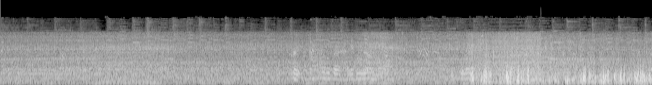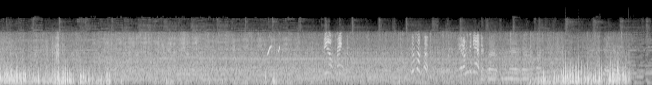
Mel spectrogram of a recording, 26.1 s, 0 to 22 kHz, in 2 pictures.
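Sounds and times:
wind buffeting microphone: 9.0 - 19.5, 20.2 - 25.7
microphone handling rumble: 9.1 - 19.2, 23.0 - 25.7
high chirping calls: 18.2 - 19.1.

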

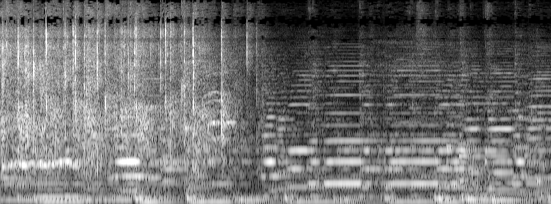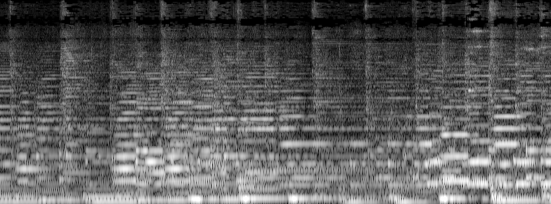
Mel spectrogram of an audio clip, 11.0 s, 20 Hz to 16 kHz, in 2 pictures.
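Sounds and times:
band playing instrumental tune: 0.0 - 11.0.

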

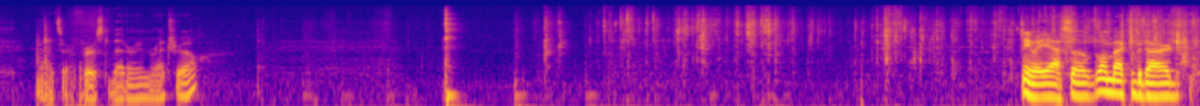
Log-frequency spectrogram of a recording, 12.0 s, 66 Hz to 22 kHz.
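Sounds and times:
foil wrapper tearing and crinkling: 5.4 - 12.0.

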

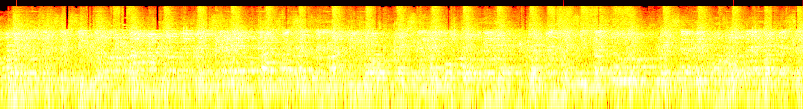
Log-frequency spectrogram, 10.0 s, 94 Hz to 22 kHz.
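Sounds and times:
musical accompaniment with steady beat: 0.0 - 10.0
women singing into microphones: 0.0 - 10.0.

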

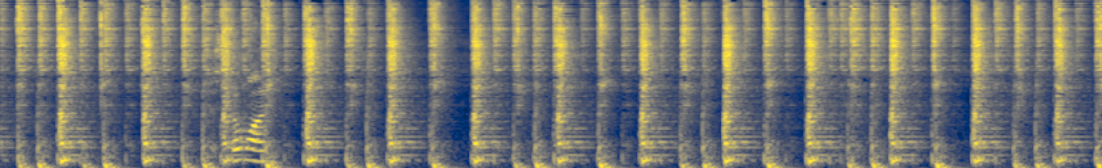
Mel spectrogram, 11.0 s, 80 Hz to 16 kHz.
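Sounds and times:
drum kit played with sticks: 0.0 - 11.0.

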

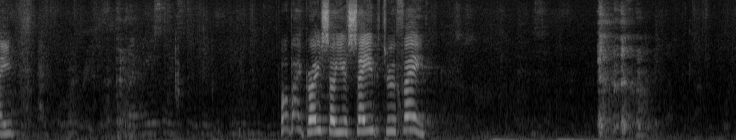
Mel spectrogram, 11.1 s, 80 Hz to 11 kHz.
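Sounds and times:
person coughing: 9.0 - 9.9.

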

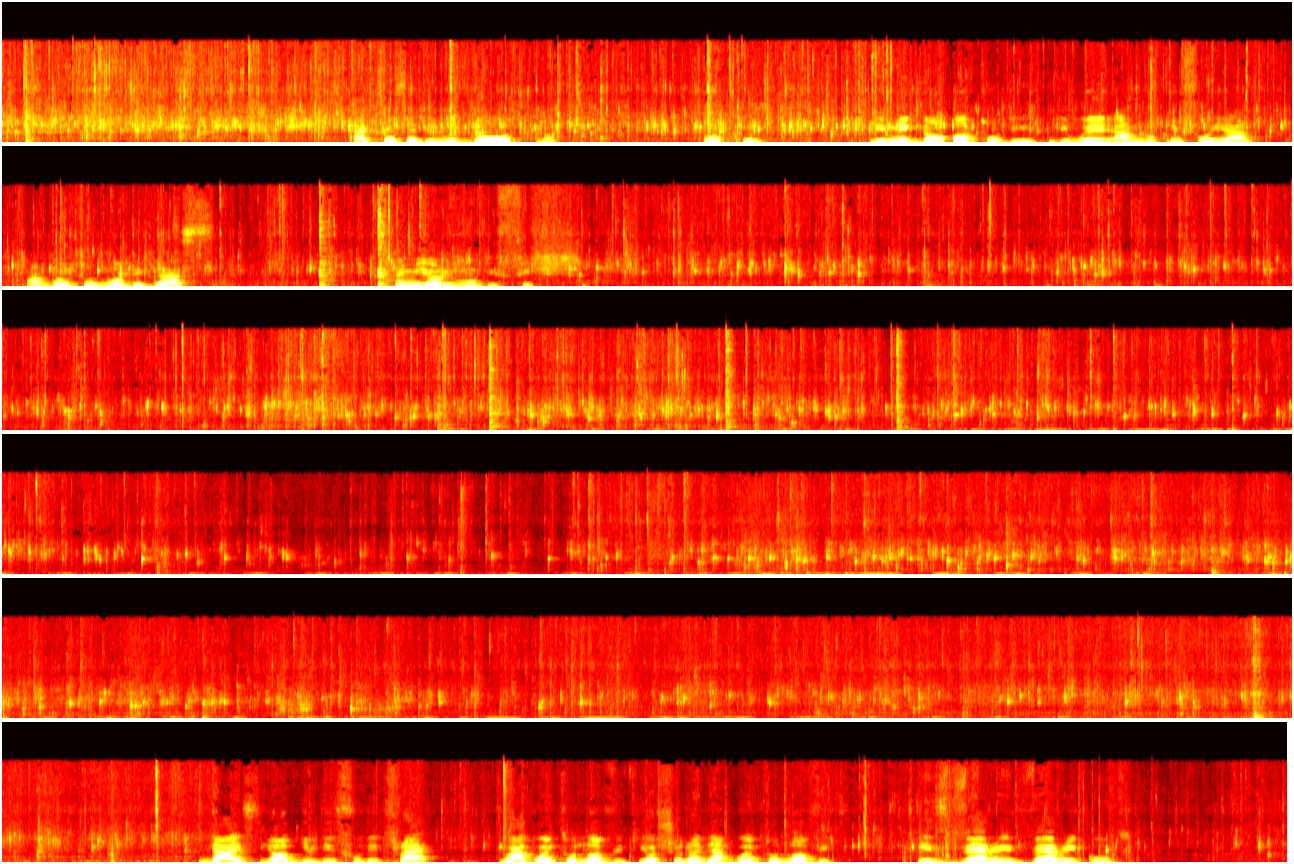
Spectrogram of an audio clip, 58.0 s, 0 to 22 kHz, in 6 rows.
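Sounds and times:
food sizzling in hot oil: 0.0 - 58.0.

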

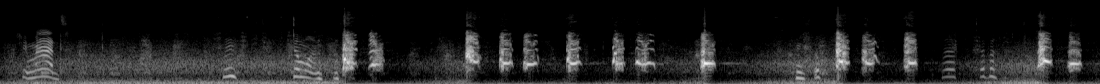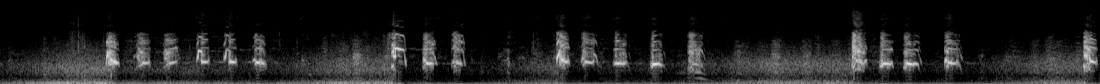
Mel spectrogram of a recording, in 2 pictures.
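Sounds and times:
dog yapping: 3.4 - 3.9, 4.6 - 7.3, 8.4 - 9.3, 12.0 - 14.1, 14.8 - 18.1, 19.5 - 20.8.

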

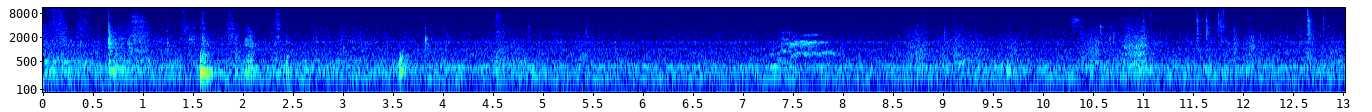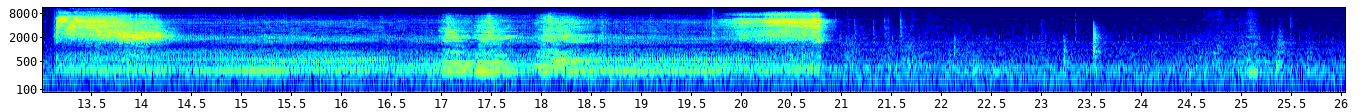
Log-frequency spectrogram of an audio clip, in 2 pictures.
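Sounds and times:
lightsaber electric hum: 13.1 - 21.4
lightsaber swing: 13.2 - 15.2, 16.0 - 20.9
lightsaber ignition burst: 13.2 - 20.9
lightsaber retraction burst: 13.2 - 20.9.

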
